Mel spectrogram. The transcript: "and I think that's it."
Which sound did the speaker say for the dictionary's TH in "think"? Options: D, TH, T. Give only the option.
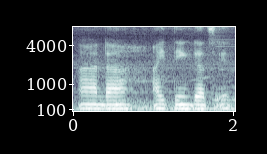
T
